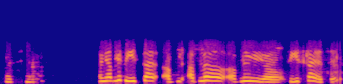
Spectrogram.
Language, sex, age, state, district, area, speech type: Marathi, female, 18-30, Maharashtra, Jalna, rural, conversation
